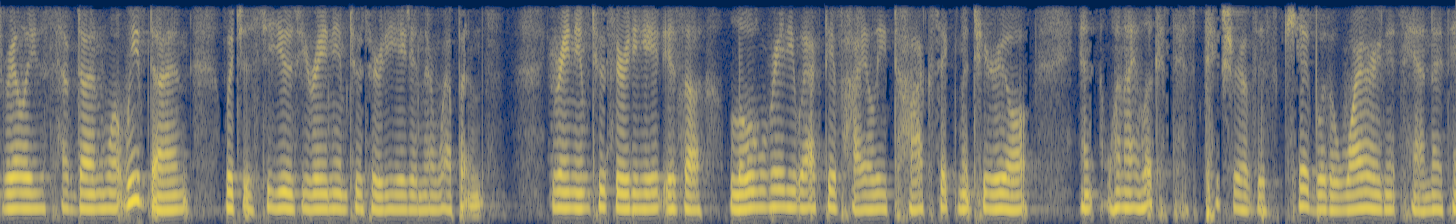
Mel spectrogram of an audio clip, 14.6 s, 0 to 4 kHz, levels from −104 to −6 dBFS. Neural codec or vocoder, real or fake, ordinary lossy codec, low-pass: none; real; AAC, 24 kbps; 3.6 kHz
